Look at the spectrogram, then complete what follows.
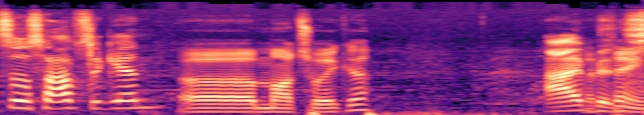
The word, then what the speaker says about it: Motueka: Pronounce those hops again? Motueka.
